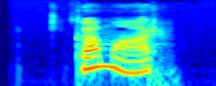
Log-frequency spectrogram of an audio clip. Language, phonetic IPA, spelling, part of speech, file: Russian, [kɐˈmar], комар, noun, Ru-комар.ogg
- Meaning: 1. mosquito 2. gnat 3. hollow punch, punch press 4. nibbling machine, blank-cutting machine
